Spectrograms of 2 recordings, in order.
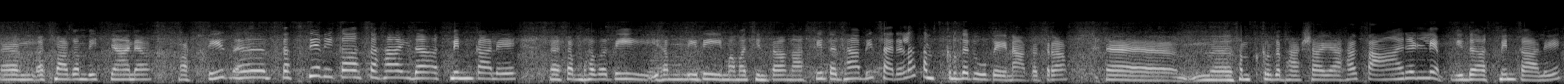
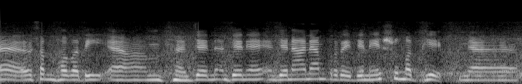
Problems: constant background noise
